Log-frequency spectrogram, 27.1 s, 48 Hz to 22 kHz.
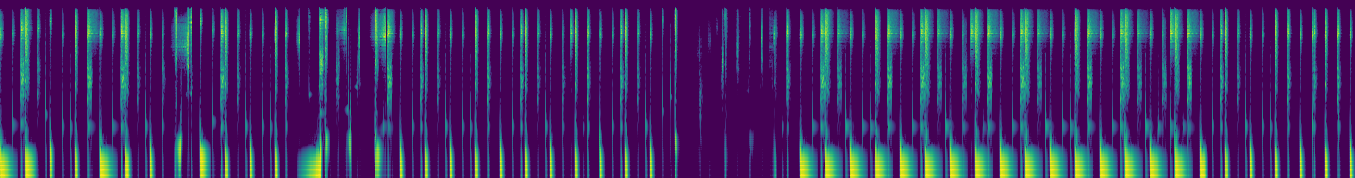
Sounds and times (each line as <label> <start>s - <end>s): Groovebox MC-505 beat 0.0s - 13.5s
Groovebox MC-505 beat 14.4s - 27.1s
